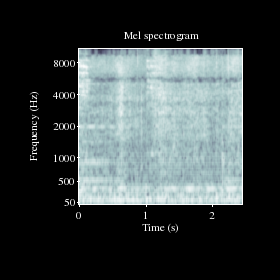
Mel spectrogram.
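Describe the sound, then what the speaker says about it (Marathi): Mixed usal ingredients roast on a very hot tawa, a continuous close sizzle and crackle with light stirring, fairly loud and without voices. "खूप गरम झाला आहे तवा. एकत्र कोटिंग करून घेऊया याच्यावर. सगळं एकत्र भाजायचं आहे"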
